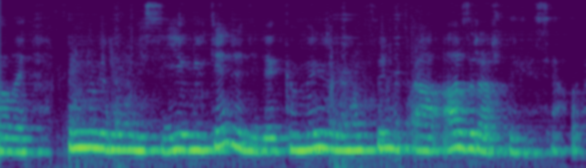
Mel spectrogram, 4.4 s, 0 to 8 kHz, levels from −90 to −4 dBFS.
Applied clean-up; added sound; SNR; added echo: neural separator model SepFormer DNS4.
